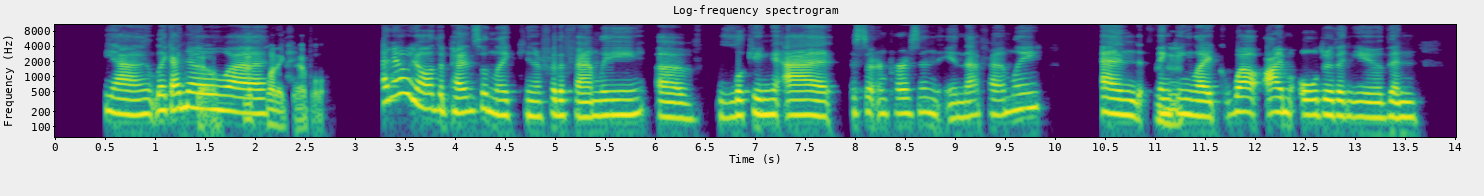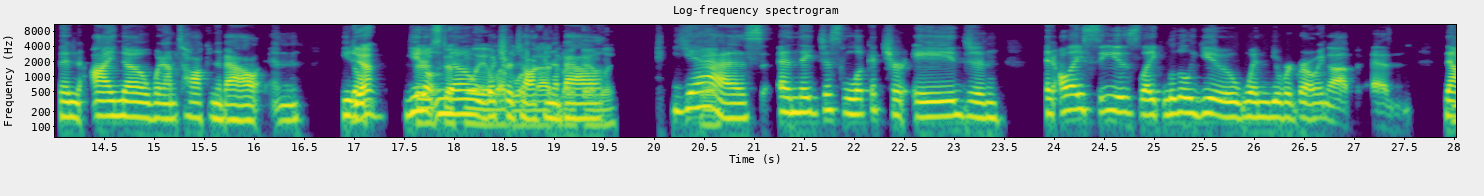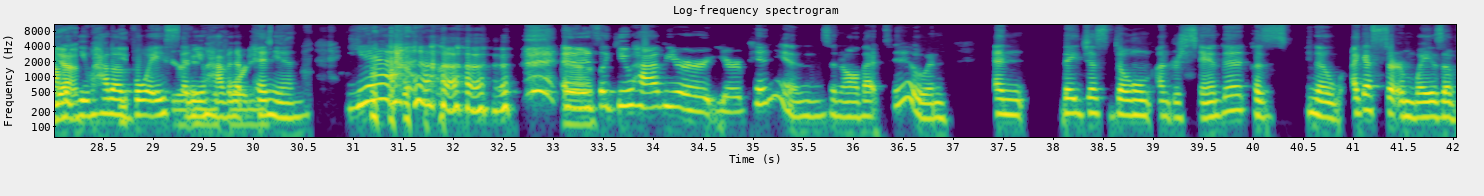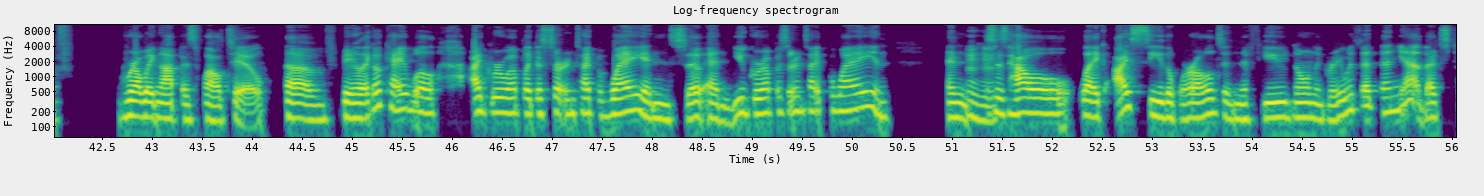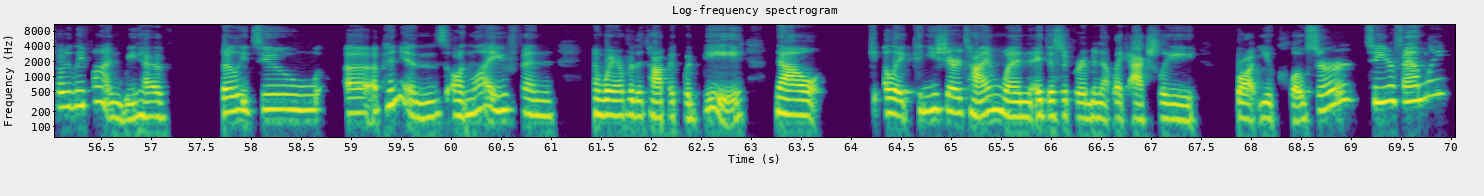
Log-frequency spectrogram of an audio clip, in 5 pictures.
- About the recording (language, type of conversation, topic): English, unstructured, How should I handle disagreements with family members?
- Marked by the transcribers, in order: other background noise; laughing while speaking: "Yeah"; laugh; tapping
